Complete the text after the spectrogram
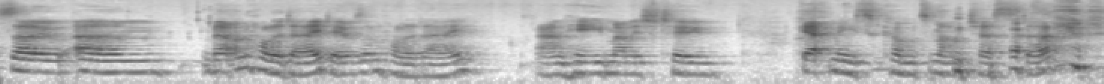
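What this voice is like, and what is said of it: Cornish English accent. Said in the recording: “I'm not from Manchester, I'm from Cornwall. ... I recognise that accent. It's lovely”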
